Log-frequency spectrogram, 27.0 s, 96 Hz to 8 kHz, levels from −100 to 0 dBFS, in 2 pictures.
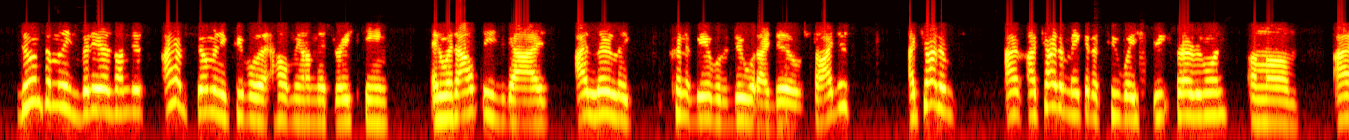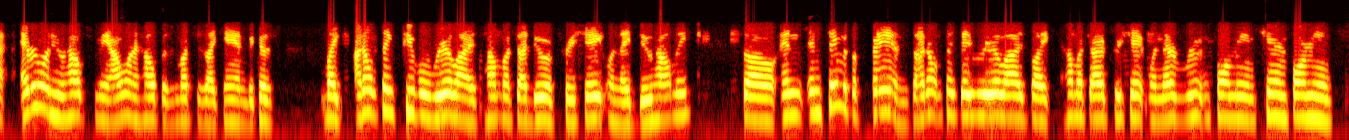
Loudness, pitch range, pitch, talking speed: -18 LUFS, 175-215 Hz, 195 Hz, 235 wpm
